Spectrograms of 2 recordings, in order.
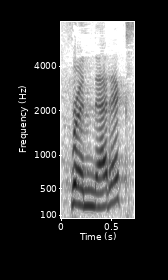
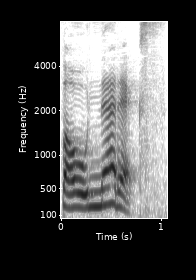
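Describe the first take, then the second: First: The first syllable has a reduced schwa vowel. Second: The first syllable has a full, clear vowel. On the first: "I didn't say phonetics" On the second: "If we can't hear you clearly, you might say"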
